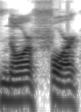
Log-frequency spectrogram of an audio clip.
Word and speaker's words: Norfolk: This is a 1985 Chrysler LeBaron convertible out of Norfolk, Nebraska, and it's Norfolk is how they pronounce it up there.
